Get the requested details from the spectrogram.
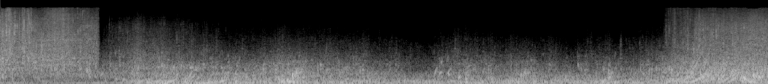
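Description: Sound turns dull and muffled while a swimmer is under water.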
